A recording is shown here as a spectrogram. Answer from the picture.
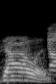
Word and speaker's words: dalet: said Dalit. I Dalit. might have said Dalit. It Oh. Yeah, really we were helped taught me. Dalit with a D sound at the end.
